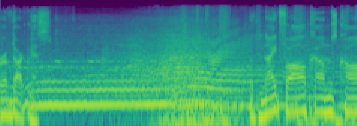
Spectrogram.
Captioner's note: car engine revving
